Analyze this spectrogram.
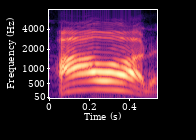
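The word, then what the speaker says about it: hour: क्या क रहा है आवर कह रहा है एच ओ यू आर लिखा हुआ है एच से स्टार्ट है लेटर है कंसोनेंट वाला लेकिन इसका उच्चारण जो है ना साउंड है वो है भोल वाला इसलिए यहां पे एन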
